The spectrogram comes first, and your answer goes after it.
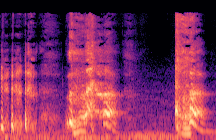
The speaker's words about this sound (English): Oh, I think I just hacked up a lung. Excuse me.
